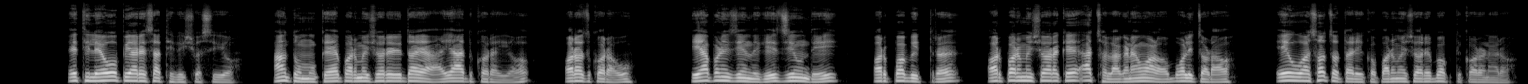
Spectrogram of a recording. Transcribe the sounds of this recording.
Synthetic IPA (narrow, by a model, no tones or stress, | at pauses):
et̪ʰilɛoːpjaːɾɛsaːt̪ʰiʋɪʃwaːsijɔ | ɦaːũt̪ʊmukɛpɐɾmeːʃ̬wəɾaɾid̪ɔjajaːd̪kɔɾaijɔ | ɔɾad͡zkɔɾaːu | kiaːp̬ɽ̃id͡zɪ̃nd̪əɡid͡zɪʊ̃nd̪i | ɔɾpɐʋɪt̪ɾə | ɔɾpɐɾmeːʃwəɾakɛʔaːtːsʰɔlaːɡɽ̃ɛʋaːɭɔbɔɭit͡sɔɽaːɔ | eːuasɔːsɔt̪ɐɾiːkɔpɐɾmeːʃwəɾaɾibʱɔkt̪ikɔɾɽ̃ɛɾɔ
